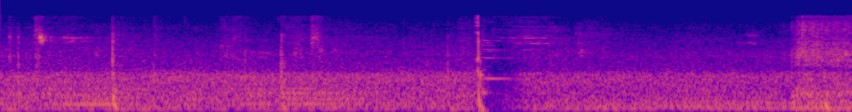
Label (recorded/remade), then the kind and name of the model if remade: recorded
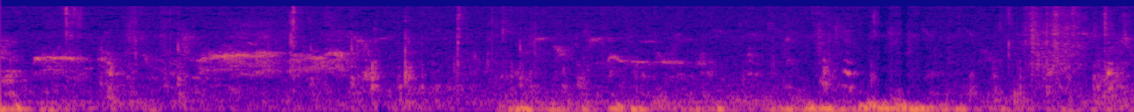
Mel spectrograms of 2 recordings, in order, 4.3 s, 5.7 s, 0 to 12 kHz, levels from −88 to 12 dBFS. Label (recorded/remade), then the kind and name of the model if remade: remade, vocoder, Vocos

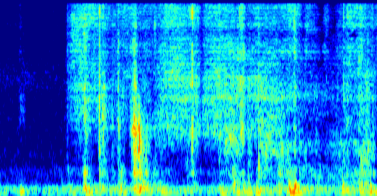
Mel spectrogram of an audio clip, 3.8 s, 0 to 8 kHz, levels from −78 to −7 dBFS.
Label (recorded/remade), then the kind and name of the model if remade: remade, vocoder, Vocos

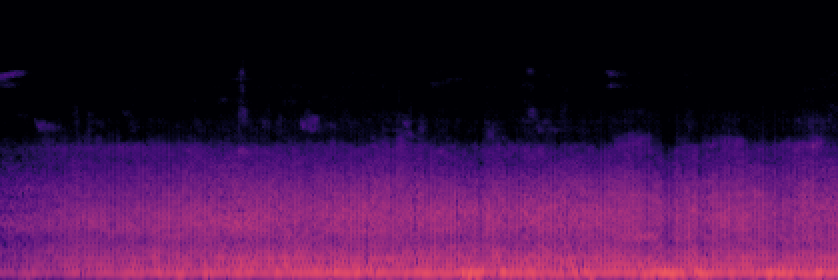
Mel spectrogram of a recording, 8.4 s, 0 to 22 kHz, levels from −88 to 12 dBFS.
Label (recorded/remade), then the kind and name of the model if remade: remade, vocoder, Vocos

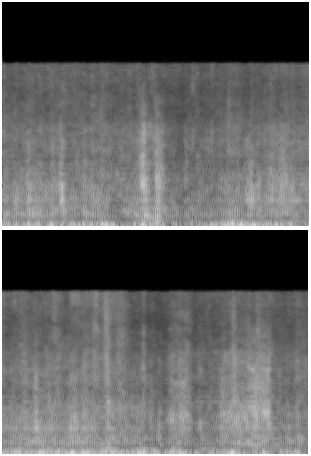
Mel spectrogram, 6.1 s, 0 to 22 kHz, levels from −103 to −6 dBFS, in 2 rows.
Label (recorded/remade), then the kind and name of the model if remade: remade, vocoder, Vocos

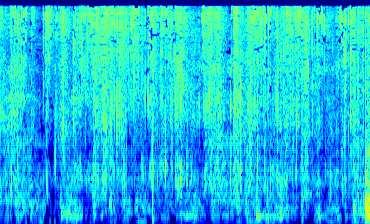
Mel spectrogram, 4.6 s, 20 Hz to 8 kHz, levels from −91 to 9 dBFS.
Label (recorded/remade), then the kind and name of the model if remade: recorded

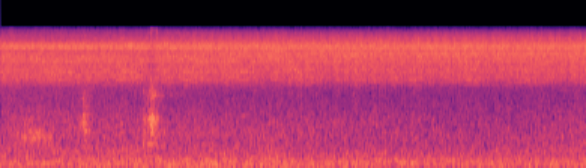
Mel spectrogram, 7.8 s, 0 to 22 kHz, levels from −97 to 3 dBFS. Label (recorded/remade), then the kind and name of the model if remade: remade, vocoder, Vocos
